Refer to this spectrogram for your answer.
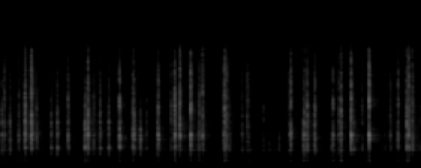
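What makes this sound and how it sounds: Long acrylic nails tap a white aluminum aerosol spray can, first on its bottom and then along its side. Dozens of quick, irregular taps sound bright and metallic with a high ring, each very short and clicky, with no low end.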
